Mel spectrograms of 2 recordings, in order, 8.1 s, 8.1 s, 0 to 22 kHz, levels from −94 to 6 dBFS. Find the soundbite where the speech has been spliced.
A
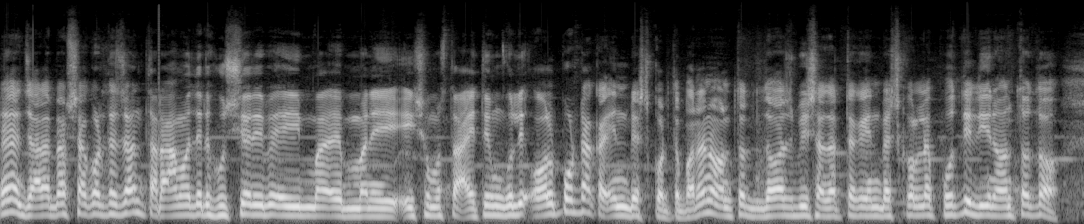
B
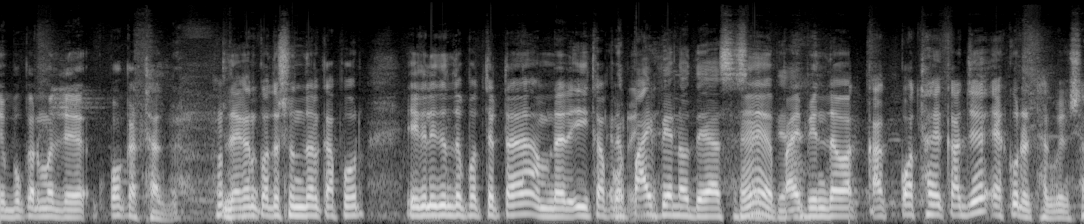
B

